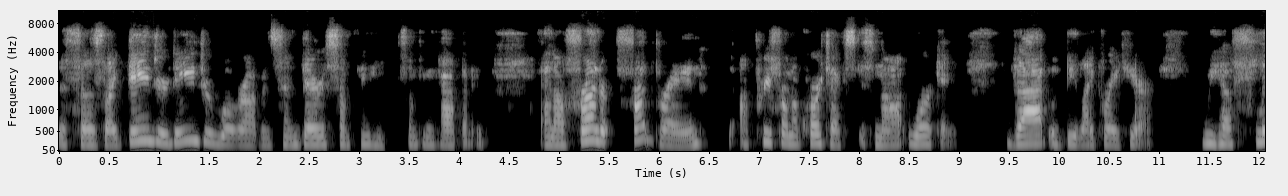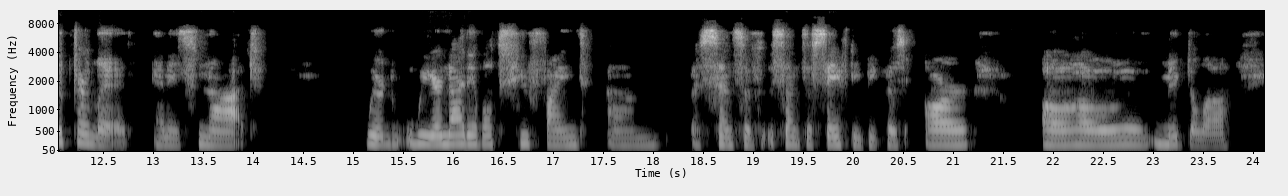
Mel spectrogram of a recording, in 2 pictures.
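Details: Stuttering in an adult woman who has stuttered since childhood and attended speech therapy growing up.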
